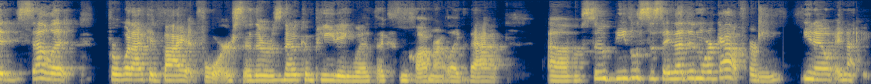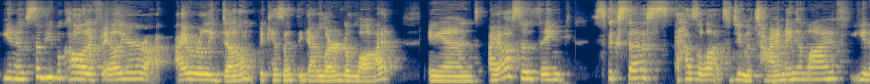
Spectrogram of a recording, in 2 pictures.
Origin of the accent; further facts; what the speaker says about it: Abilene, Texas, United States; I was born in Abilene, Texas, born and raised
